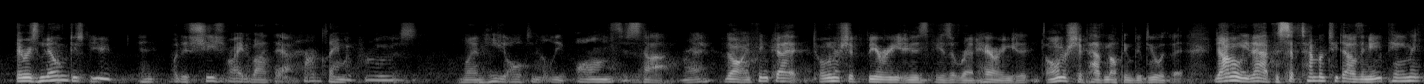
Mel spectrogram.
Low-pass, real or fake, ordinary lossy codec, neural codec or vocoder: 7.2 kHz; fake; AAC, 32 kbps; codec, 16 kHz, 1 kbps, FreqCodec, larger model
